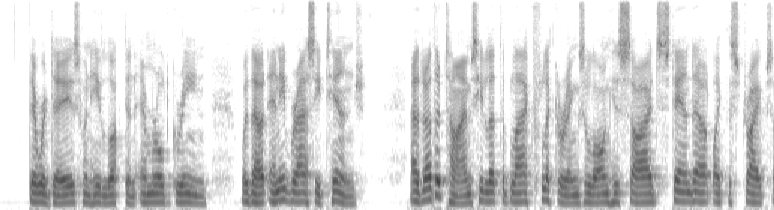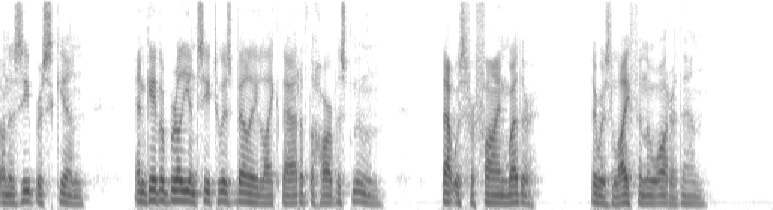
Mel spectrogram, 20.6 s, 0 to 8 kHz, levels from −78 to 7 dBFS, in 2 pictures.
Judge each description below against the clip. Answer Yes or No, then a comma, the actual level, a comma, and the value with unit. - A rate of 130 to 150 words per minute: No, average, 170 wpm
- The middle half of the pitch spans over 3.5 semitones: No, average, 2.8 semitones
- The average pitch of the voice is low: Yes, low, 120 Hz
